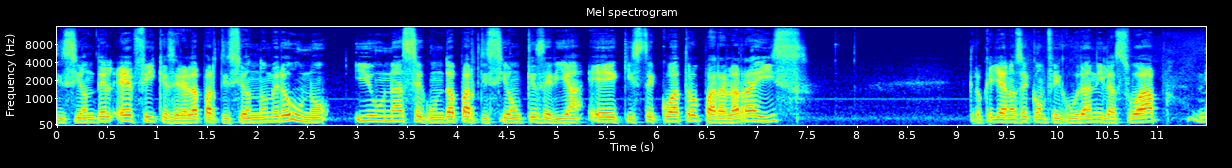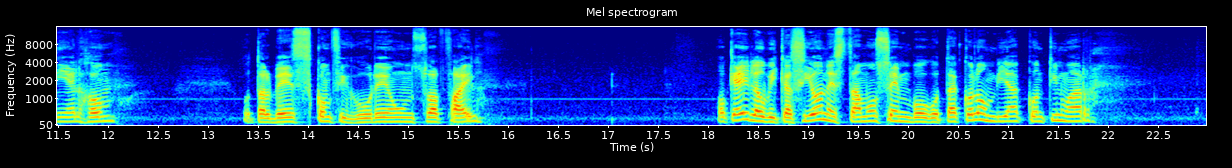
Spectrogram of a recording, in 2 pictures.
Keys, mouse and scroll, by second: 7.8 click, 20.5 click.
